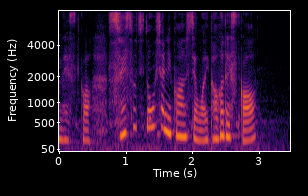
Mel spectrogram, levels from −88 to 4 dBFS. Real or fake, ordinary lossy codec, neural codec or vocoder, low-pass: fake; none; codec, 16 kHz, 4 kbps, X-Codec, HuBERT features, trained on balanced general audio; none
